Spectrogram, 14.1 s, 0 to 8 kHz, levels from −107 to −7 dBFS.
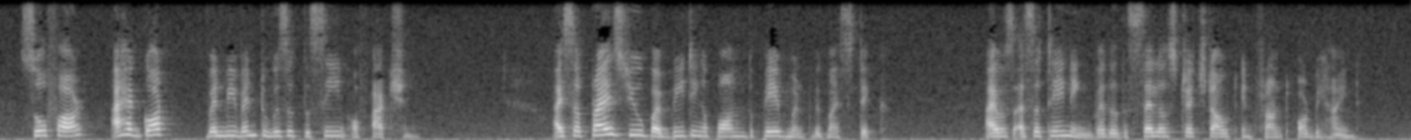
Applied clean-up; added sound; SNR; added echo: none; none; none; none.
